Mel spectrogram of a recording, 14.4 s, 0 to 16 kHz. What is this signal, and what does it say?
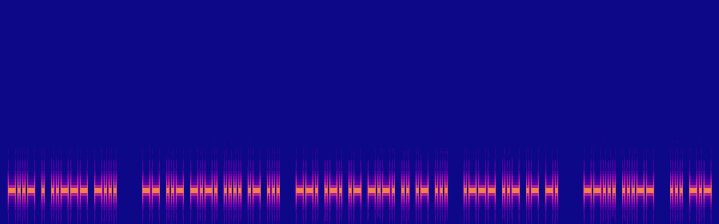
Morse code, heard as a keyed tone, about 25 wpm, 570 Hz. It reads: XE2B MUCHAS GRACIAS JUAN 73 SK
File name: qso204 25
